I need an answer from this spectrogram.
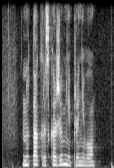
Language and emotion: Russian, neutral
